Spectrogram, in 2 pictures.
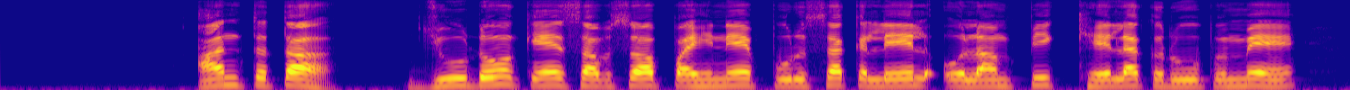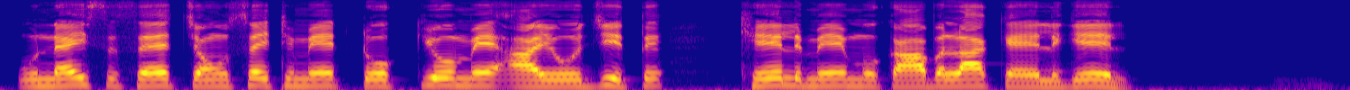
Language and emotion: Maithili, neutral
